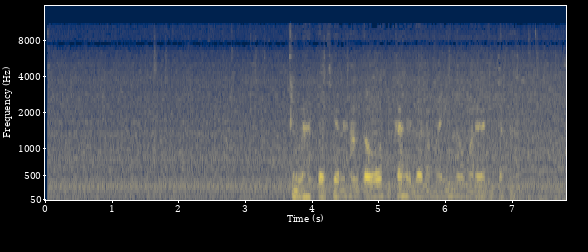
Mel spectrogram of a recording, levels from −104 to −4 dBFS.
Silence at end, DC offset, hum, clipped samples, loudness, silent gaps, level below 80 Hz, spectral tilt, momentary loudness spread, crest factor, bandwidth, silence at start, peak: 0 s; under 0.1%; none; under 0.1%; -32 LUFS; none; -58 dBFS; -6.5 dB/octave; 19 LU; 22 dB; 10.5 kHz; 0.05 s; -12 dBFS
